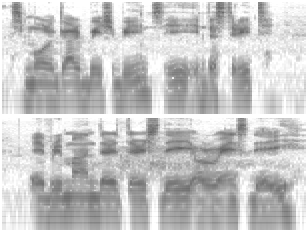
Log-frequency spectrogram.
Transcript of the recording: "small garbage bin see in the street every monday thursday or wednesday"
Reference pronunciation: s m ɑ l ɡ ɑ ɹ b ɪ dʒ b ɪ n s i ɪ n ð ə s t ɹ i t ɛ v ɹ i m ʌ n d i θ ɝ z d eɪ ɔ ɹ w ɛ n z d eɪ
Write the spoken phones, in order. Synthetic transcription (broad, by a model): s m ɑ l ɡ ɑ ɹ b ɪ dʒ b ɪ n s i ɪ n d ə s t ɹ i t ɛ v ɹ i m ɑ n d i t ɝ s d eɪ ɔ ɹ w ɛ n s d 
